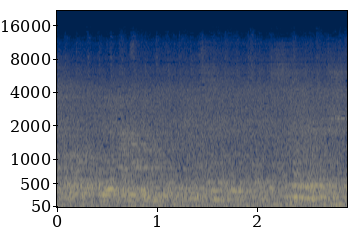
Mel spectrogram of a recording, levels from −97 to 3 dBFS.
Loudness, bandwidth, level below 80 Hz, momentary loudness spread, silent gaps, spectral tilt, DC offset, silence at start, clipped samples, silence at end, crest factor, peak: -36 LUFS; 15 kHz; -46 dBFS; 4 LU; none; -6 dB/octave; under 0.1%; 0 s; under 0.1%; 0 s; 14 dB; -22 dBFS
